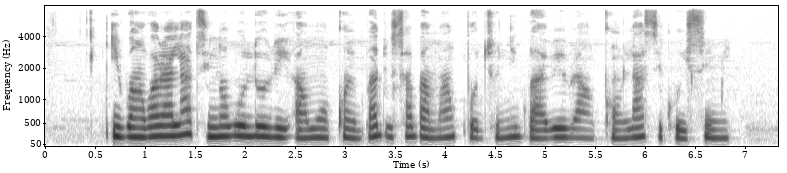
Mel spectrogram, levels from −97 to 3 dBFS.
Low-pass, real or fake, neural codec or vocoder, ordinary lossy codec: 7.2 kHz; real; none; none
